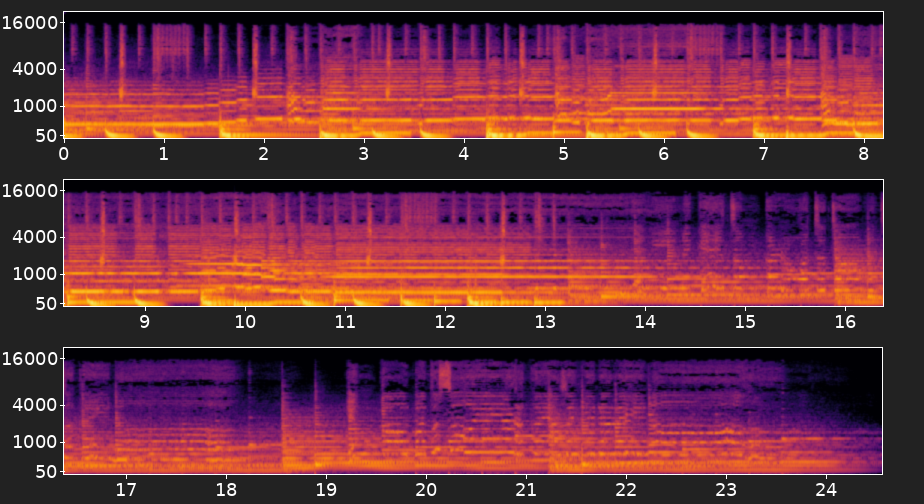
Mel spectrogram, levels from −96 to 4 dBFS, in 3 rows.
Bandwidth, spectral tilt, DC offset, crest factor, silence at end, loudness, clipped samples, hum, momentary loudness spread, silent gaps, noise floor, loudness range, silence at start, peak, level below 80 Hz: 15 kHz; -6 dB/octave; under 0.1%; 14 dB; 0.4 s; -16 LUFS; under 0.1%; none; 14 LU; none; -42 dBFS; 12 LU; 0 s; 0 dBFS; -18 dBFS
